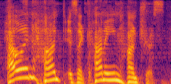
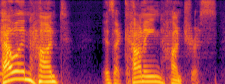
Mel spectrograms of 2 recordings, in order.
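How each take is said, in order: First: It is said quickly. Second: It is said at a normal pace.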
